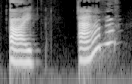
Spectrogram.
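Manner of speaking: uncertain, hesitant tone with pitch rising at the end. Hannah replies to someone who greets her by name; uncertain, rising like a question. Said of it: "Hannah said uncertainly, her voice rising at the end".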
